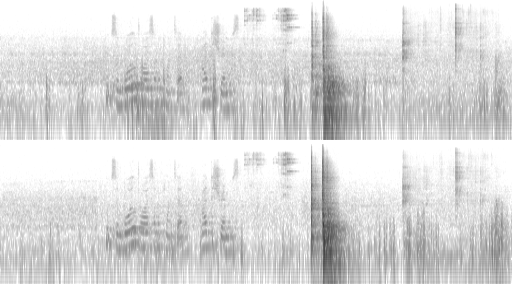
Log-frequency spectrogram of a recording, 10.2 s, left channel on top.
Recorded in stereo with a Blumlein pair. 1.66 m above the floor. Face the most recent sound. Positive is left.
turn(degrees=60)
